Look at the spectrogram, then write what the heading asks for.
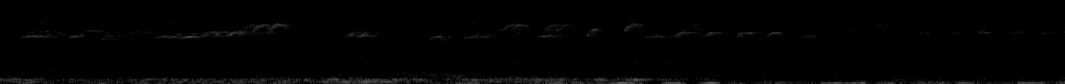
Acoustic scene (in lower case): park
